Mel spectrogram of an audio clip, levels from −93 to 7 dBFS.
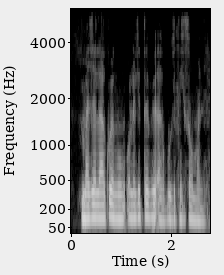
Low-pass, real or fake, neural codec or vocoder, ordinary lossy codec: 5.4 kHz; real; none; none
